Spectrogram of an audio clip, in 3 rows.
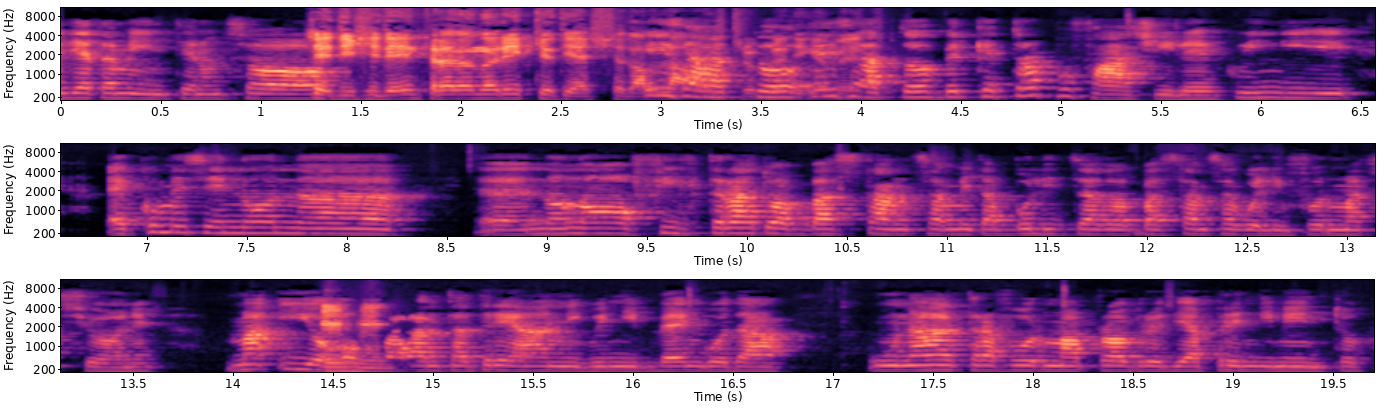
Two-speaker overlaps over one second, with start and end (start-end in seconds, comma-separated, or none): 2.9-4.1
